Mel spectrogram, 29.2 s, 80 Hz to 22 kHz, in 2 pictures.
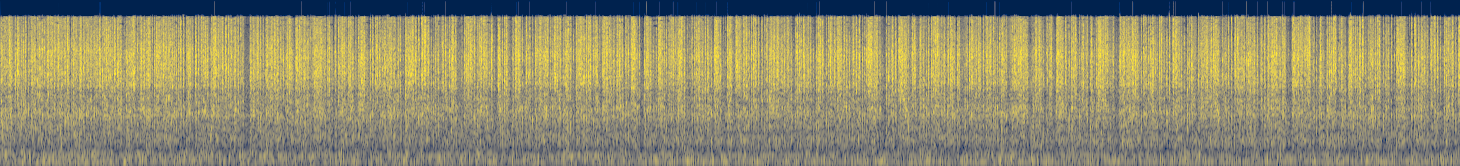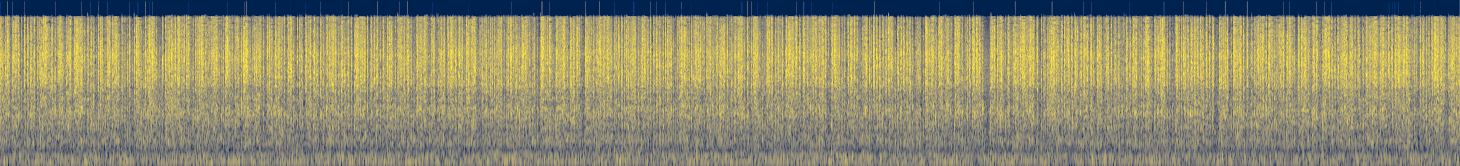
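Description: Old front-engine dragster's supercharged V8 idling, very loud and steady with a fast pulsing exhaust beat and no revving.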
